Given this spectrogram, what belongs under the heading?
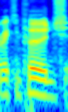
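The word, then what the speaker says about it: Riqui Puig: confirmation i believe that buzzer a confirmation that ricky pooge that we pronounced his name correctly i didn't see a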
